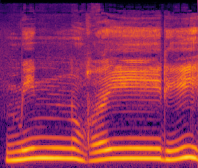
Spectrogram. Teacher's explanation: غین کو موٹا پڑھنا ہے اور ہا کو ایک الف کے برابر لمبا کرنا ہے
